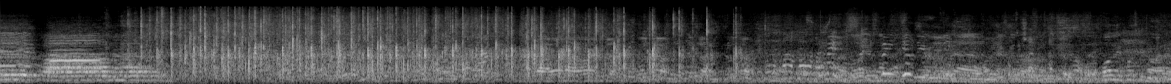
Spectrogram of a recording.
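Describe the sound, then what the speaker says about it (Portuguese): At an outdoor parish day celebration in Brufe, Portugal, a crowd breaks into sustained applause that goes on for several seconds. A voice speaks before it starts, and crowd chatter mixes in while the clapping continues. "Uma salva de palmas."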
